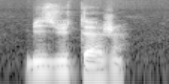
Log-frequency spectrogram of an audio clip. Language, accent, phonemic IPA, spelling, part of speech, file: French, France, /bi.zy.taʒ/, bizutage, noun, LL-Q150 (fra)-bizutage.wav
- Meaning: hazing, initiation ritual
